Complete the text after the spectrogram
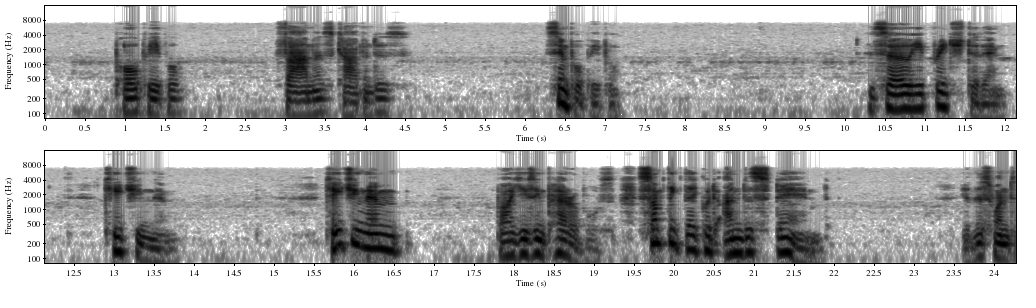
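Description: An elderly man speaks calmly in phrases with pauses, heard through a microphone on an online call.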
